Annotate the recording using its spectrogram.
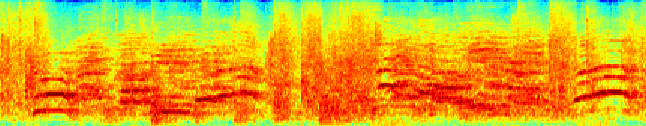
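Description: Several heavy thuds of wrestlers striking each other and hitting the ring mat, over voices calling out from the crowd.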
